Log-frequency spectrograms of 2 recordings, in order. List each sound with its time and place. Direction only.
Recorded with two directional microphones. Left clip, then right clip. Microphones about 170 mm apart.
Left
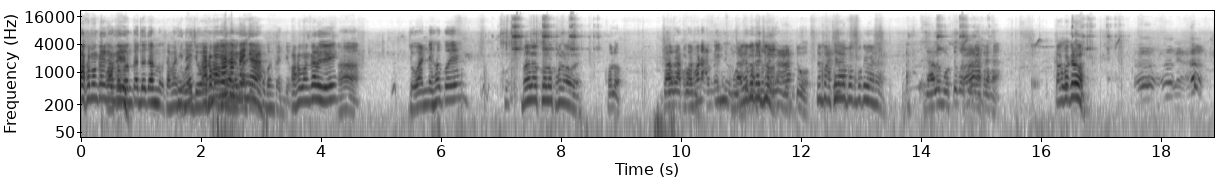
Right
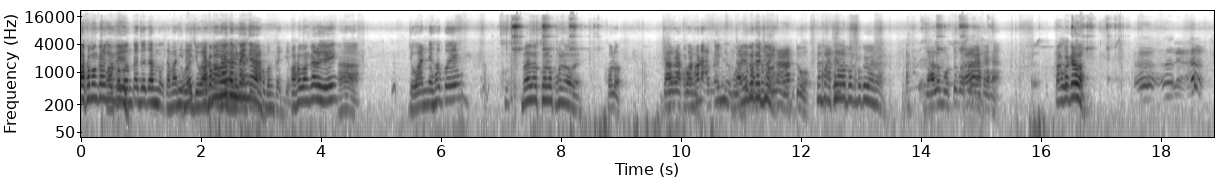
0.0 s a man's voice: 70° right (ahead or behind); by 4.3 s 45° right (ahead or behind)
4.3 s speech: 30° right (ahead or behind)
7.0 s speech: 15° right (ahead or behind)
9.6 s speech: centre (ahead or behind)
17.6 s a sound: centre (ahead or behind)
